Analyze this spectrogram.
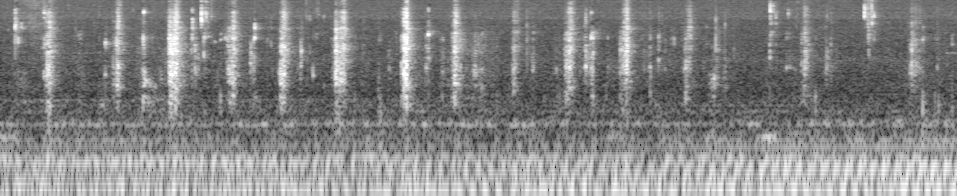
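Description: Faint chewing of crunchy kimchi: a string of small, crisp crackles and crunches, irregular and close together.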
